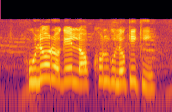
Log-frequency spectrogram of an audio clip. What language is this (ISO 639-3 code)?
ben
